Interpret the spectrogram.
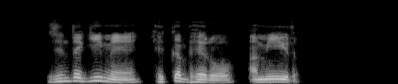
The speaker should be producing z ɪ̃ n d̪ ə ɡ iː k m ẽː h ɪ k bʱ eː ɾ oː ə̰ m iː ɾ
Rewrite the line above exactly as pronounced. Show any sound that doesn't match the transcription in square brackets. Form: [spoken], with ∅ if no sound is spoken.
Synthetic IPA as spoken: z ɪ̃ n d̪ ə ɡ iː [∅] m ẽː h ɪ k bʱ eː ɾ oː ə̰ m iː ɾ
